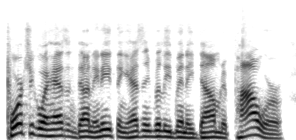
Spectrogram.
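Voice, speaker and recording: A man's voice: a little high, quick pace, no room sound. An American man arguing in a heated debate, assertive and lecturing, throwing insults at his opponent. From United States.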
